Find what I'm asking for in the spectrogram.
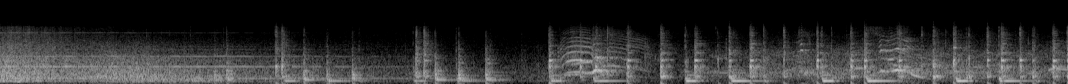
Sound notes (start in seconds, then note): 5.6 men yelping; 7.7 people chatting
